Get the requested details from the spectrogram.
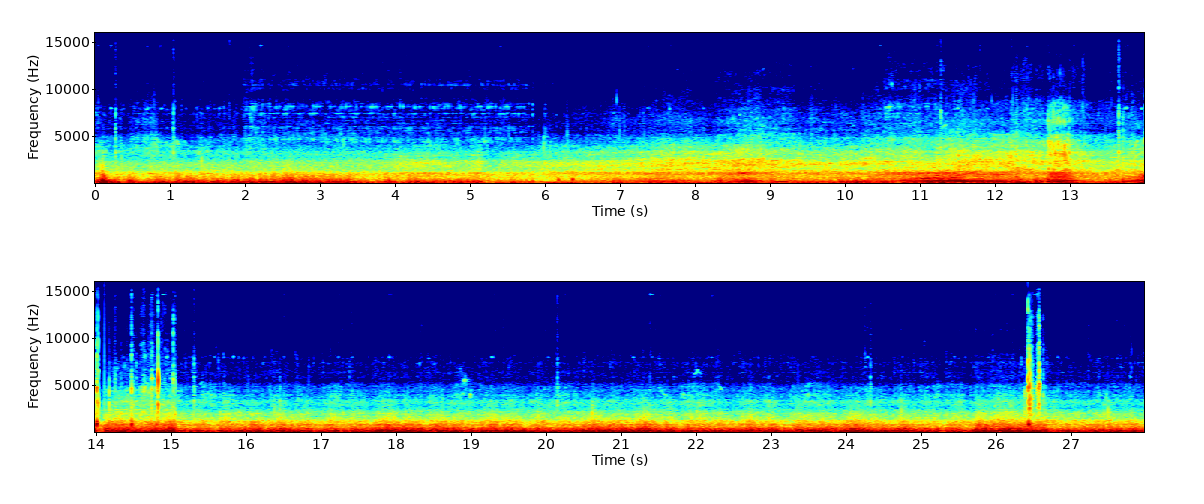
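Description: Wind rushes loudly past the bicycle rider.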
